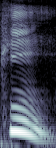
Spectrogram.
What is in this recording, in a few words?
"pinn4", Taiwanese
